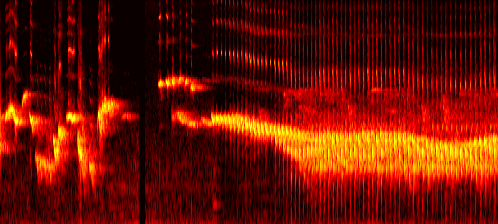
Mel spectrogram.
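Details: White-rumped shama song used as a lure to provoke another bird into singing: varied whistled phrases at first, then after a short gap a long sustained buzzy trill held at steady pitch to the end.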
